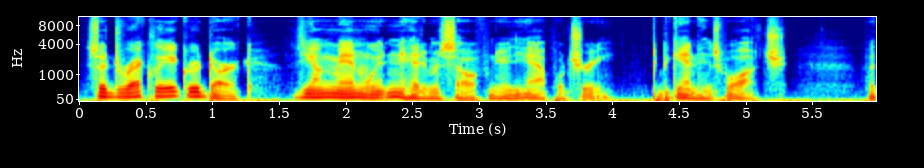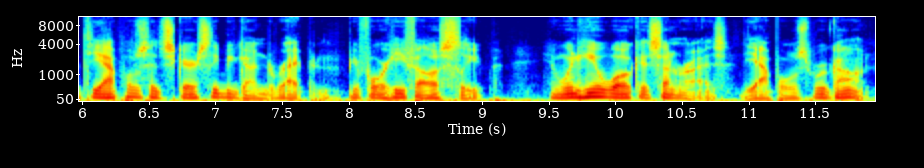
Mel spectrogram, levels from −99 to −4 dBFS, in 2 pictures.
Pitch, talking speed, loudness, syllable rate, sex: 90 Hz, 210 wpm, -20 LUFS, 6.0 syllables/s, male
